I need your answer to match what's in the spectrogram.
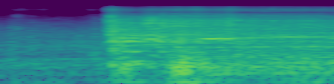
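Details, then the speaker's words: Mini-truck engine with badly fouled spark plugs found, started after finishing work: catches within about a quarter turn of the starter and settles into a steady, even idle with no misses; normal start and idle. "oh my goodness gracious that was like a quarter of a turn on the starter this thing just fired right up"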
